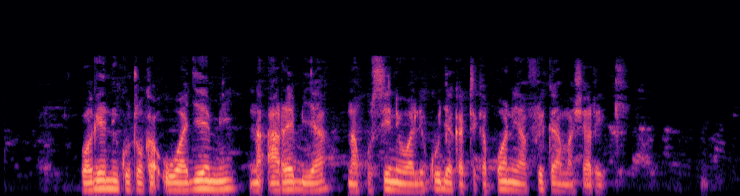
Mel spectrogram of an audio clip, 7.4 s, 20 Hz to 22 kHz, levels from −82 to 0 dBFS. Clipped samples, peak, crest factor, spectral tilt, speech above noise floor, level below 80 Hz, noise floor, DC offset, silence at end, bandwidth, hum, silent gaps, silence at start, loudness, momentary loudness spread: under 0.1%; -4 dBFS; 16 dB; -7 dB/octave; 35 dB; -56 dBFS; -55 dBFS; under 0.1%; 0.9 s; 8 kHz; none; none; 0.8 s; -20 LUFS; 8 LU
